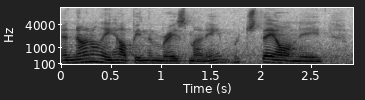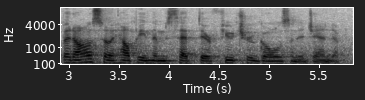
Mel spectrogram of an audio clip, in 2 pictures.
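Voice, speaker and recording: A woman with a very deep, low voice speaks at a fairly quick pace with ordinary pitch variation. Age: 80s+. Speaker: arts administrator. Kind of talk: interview answer.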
